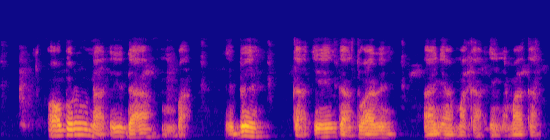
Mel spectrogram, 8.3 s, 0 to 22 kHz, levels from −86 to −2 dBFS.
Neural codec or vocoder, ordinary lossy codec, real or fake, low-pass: vocoder, 44.1 kHz, 128 mel bands, Pupu-Vocoder; none; fake; 7.2 kHz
